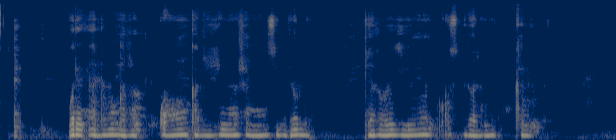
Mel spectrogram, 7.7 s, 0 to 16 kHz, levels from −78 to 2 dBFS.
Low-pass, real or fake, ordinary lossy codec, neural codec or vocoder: 14.4 kHz; fake; none; codec, 44.1 kHz, 2.6 kbps, SNAC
